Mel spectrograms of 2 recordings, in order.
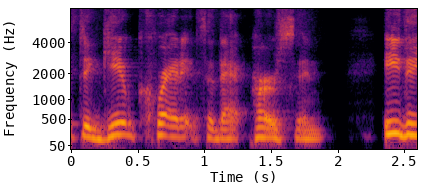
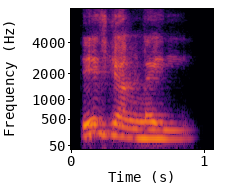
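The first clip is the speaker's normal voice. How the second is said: ordinary talk, nothing marked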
